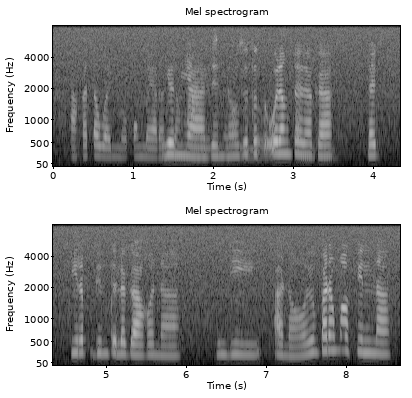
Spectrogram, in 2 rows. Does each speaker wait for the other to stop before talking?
No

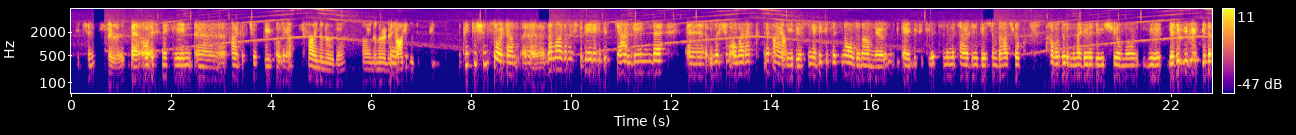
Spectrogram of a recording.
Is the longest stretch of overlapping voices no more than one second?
Yes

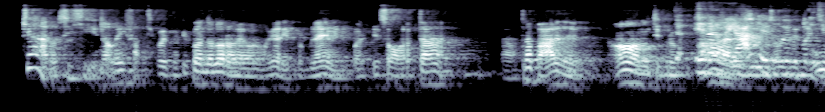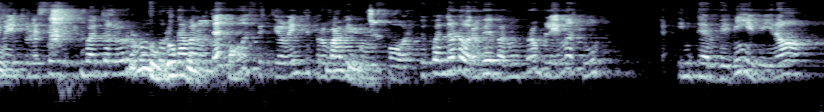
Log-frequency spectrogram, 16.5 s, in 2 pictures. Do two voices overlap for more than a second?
Yes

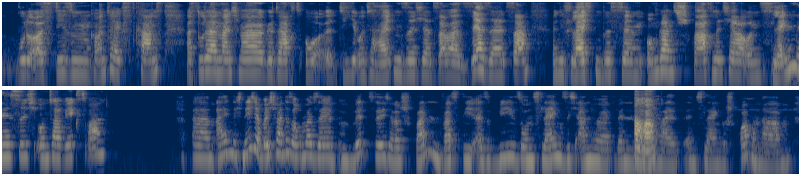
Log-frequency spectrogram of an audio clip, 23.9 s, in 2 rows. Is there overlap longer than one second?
No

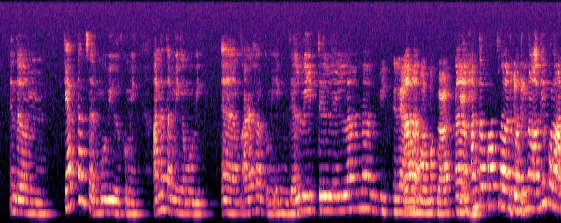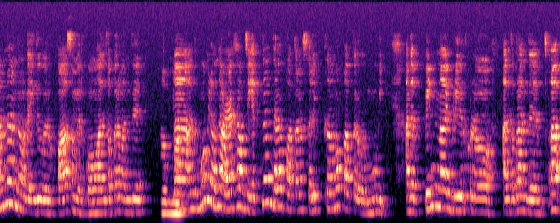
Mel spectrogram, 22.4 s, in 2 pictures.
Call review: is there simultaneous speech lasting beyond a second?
No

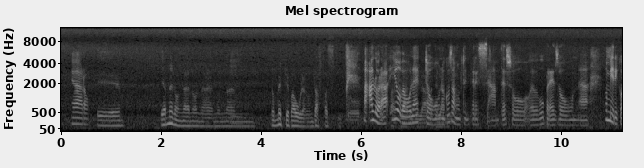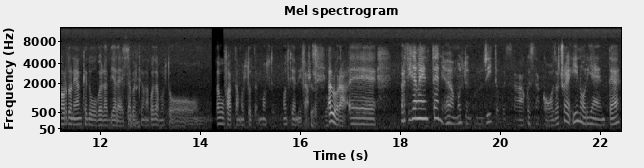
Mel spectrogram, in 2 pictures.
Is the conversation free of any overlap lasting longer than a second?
No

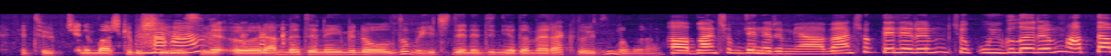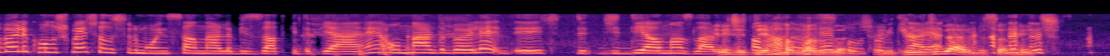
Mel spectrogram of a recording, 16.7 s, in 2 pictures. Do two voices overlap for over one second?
Yes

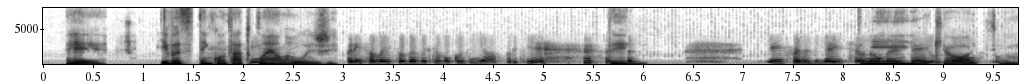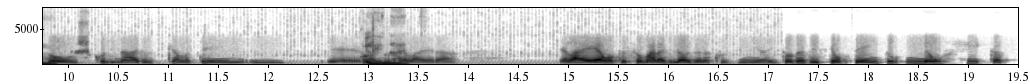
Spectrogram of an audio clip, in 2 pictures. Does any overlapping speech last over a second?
Yes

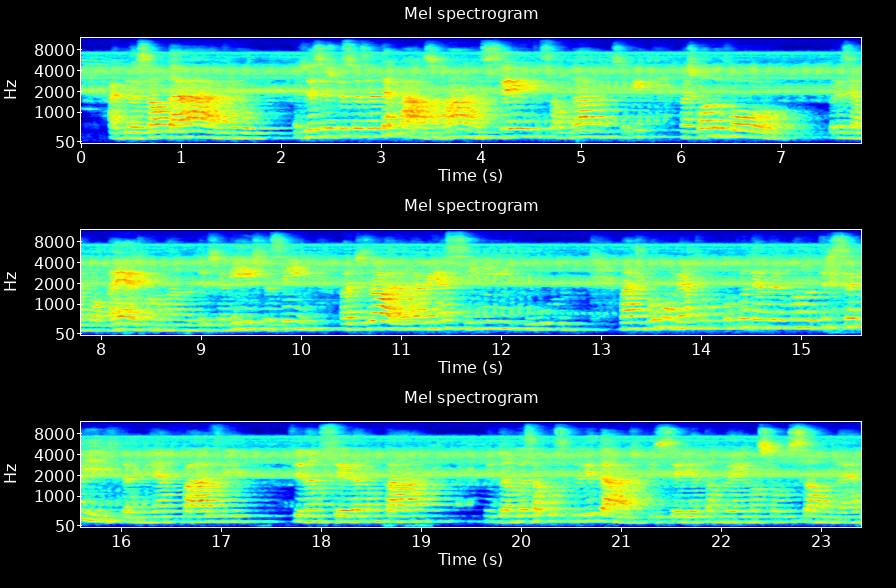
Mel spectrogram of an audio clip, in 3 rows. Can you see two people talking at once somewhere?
No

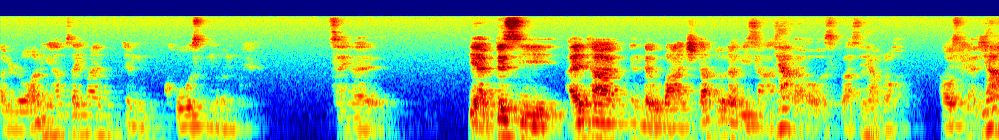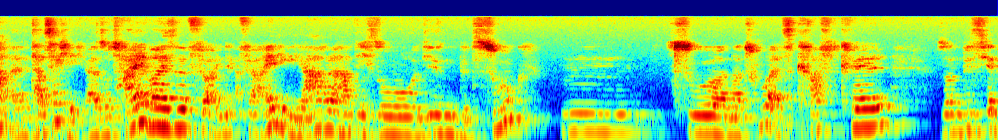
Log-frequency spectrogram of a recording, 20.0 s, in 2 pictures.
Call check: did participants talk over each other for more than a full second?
No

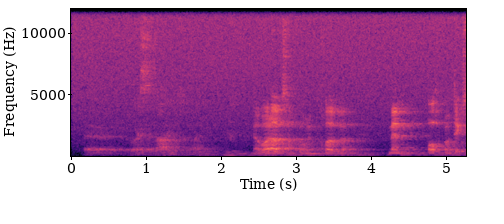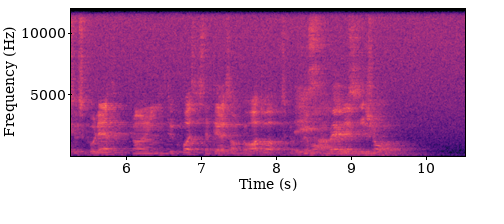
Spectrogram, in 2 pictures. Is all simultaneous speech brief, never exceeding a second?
No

